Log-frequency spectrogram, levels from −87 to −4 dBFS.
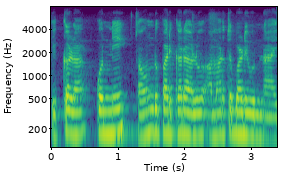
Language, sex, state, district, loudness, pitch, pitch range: Telugu, male, Telangana, Komaram Bheem, -17 LUFS, 165 Hz, 160-175 Hz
